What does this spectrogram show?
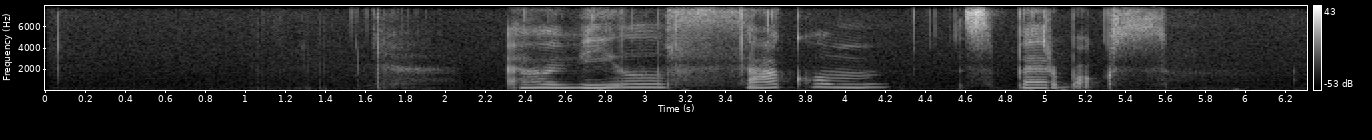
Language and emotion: Russian, neutral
